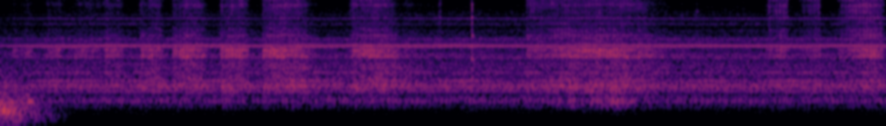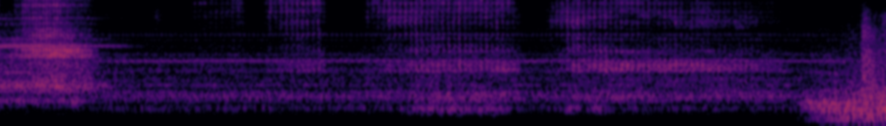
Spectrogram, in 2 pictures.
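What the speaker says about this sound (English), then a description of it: "all I'm using is a negative rake scraper." A negative rake scraper cuts across a small wooden lidded box on a lathe, a steady rasping scrape for about six seconds that then eases to lighter, intermittent rubbing over a quiet hum, with no voices.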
